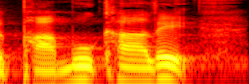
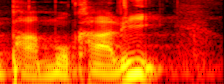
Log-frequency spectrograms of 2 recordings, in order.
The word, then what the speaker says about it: Pamukkale: 棉堡的发音啊，不不管是在英文还是土耳其文呢，它的发音大概就是帕木卡列，有人说成帕木卡利哦，反正帕木卡列呢这样子的一个意思哦，帕姆卡雷这样子的大约的发音意思就是棉花的城堡。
